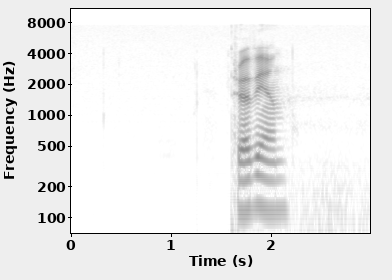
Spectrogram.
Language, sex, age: Norwegian, male, 29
